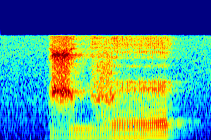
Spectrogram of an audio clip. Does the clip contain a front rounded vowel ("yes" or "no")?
yes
